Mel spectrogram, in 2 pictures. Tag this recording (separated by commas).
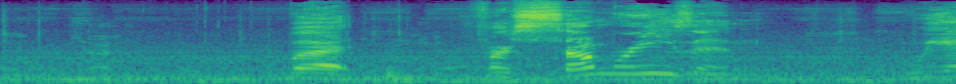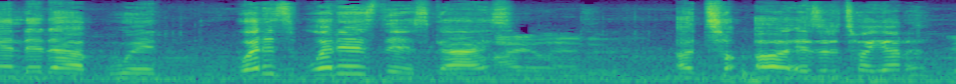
Motor vehicle (road), Vehicle, Speech, Car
